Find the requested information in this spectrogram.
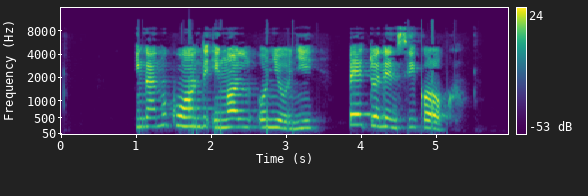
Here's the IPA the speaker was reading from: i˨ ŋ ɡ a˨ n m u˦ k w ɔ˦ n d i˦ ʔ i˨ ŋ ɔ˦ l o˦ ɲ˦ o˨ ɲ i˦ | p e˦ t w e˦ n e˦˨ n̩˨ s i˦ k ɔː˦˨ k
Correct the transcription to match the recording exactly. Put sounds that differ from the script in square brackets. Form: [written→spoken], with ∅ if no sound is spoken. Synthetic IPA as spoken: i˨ ŋ ɡ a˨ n m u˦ k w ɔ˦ n d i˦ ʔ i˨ ŋ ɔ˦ l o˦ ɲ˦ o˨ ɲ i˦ | p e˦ t w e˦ n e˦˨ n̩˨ s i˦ k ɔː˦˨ k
